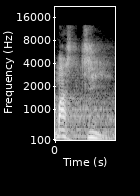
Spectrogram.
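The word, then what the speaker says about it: مسجد: Adapun bagian awalnya, ada tulisan mim, sin, jim, dal, bagaimana cara membacanya? Masjid. Mengapa dibaca sebagai masjid? Mengapa tidak dibaca saja sebagai misijid?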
